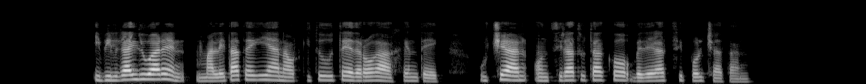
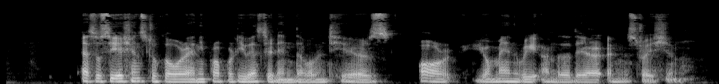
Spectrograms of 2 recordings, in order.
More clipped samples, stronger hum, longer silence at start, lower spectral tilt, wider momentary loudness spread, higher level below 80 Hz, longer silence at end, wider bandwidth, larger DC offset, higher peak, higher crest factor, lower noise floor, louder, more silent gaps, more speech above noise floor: neither; neither; first, 0.95 s vs 0.8 s; about the same, -5 dB/octave vs -5.5 dB/octave; first, 14 LU vs 8 LU; second, -74 dBFS vs -48 dBFS; first, 1.2 s vs 0.3 s; second, 7.8 kHz vs 12 kHz; neither; about the same, 0 dBFS vs -2 dBFS; about the same, 20 dB vs 16 dB; first, under -90 dBFS vs -60 dBFS; about the same, -19 LUFS vs -18 LUFS; neither; first, over 71 dB vs 42 dB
